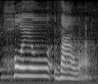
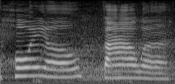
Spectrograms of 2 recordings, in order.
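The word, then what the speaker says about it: hwyl fawr: caden will take over so this word is hoyle vower we've got the lovely pronunciations underneath if you uh don't don't quite understand so let's see if we can all say it hoyle vower fabulous that's great and the reason i'm starting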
